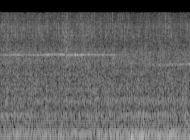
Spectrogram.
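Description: Steady low hum from the glass-top cooktop heating a pot of drumstick curry, with a faint high-pitched whine that stops about one and a half seconds in; the curry simmers quietly underneath.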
